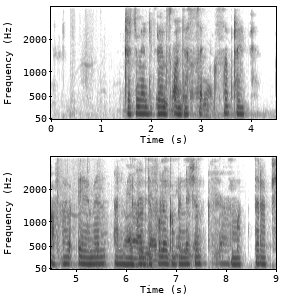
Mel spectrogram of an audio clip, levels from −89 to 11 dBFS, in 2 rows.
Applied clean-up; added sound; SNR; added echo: neural separator model SepFormer DNS4.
